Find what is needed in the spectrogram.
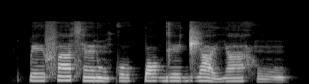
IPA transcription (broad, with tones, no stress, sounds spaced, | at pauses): k͡p e˧ f ã˦ s ɛ̃˧ ɾ ũ˨ k o˧ k͡p ɔ˦ ɡ e˦ d͡ʒ a˦˨ j ã˧ h ũ˨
